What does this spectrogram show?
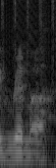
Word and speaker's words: Rimmer: Yeah, you've got to say rimmer. You've got to pronounce rimmer so that it almost sounds like it rhymes with scum.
